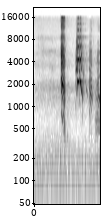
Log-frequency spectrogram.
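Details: Grey francolin (Sindhi teetar) calling with a short burst of loud, grating notes: one sharp squawk, then a longer ringing syllable and two fading harsh notes, against a faint low hum.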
